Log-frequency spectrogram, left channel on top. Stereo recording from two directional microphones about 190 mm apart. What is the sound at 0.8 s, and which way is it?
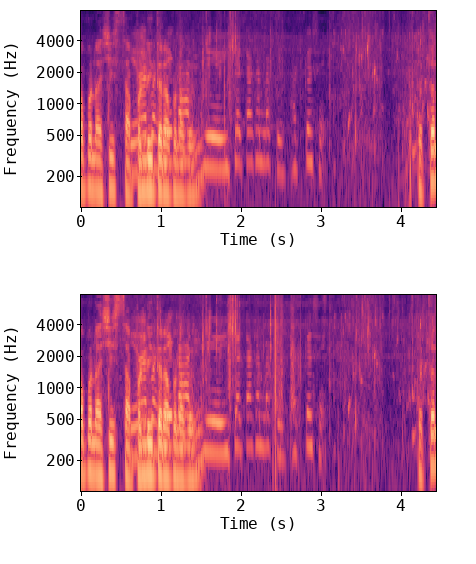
Speech, 15° right (ahead or behind).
